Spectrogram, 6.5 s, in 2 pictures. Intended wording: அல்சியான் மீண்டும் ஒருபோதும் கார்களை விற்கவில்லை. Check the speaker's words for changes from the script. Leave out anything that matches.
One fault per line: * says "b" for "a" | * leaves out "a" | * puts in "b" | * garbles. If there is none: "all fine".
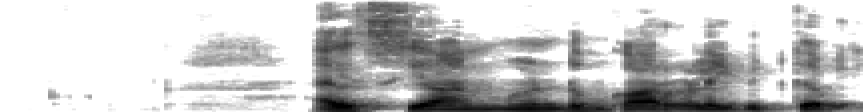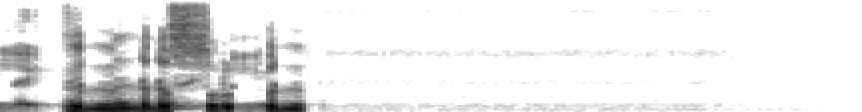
* leaves out "ஒருபோதும்"
* garbles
